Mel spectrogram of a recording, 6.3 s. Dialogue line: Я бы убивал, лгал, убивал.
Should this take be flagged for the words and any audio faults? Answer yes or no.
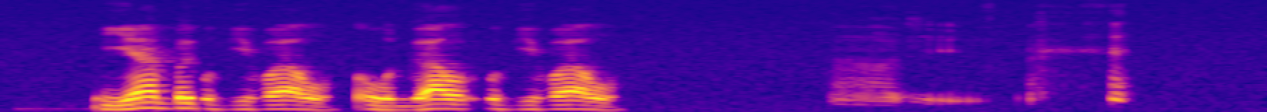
yes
